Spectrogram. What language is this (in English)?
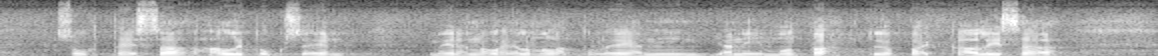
Finnish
